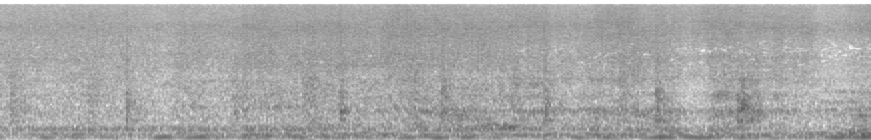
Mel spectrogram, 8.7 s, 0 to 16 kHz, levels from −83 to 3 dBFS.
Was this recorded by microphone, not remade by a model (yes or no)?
no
